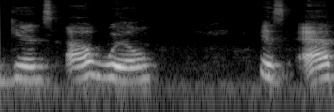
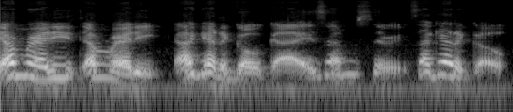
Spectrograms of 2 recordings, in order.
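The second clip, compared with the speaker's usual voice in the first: ordinary talk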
